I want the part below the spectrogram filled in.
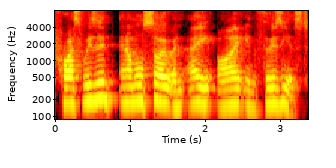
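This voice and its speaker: Fairly even intonation from a man with an Australian accent. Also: quiet background. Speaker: company founder and CEO. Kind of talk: webinar presentation. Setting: online webinar. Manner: structured, talks in bullet points.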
